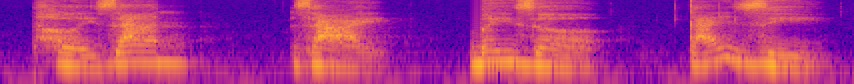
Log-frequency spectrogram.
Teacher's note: So in the South, D and G-I are pronounced as Y. While in the North, these two sounds are pronounced as Z.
